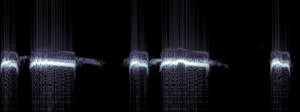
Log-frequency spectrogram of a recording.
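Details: Spotted dove cooing as part of a complete call sequence to excite other doves; soft brief note followed by a long, level hollow coo, twice over, then another start.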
